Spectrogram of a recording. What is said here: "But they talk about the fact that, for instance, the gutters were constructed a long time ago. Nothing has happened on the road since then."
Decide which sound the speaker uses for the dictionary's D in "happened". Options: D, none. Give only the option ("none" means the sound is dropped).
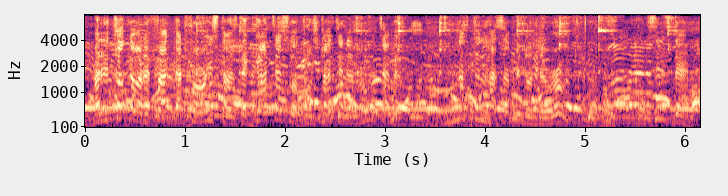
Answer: none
